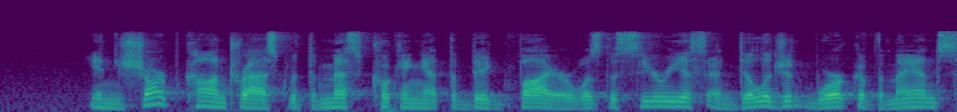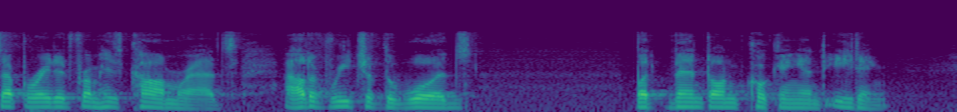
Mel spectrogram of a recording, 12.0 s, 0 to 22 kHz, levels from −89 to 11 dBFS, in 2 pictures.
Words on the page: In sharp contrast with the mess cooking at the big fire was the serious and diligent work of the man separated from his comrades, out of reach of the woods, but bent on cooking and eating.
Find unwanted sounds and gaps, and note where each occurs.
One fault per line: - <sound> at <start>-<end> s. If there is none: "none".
none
